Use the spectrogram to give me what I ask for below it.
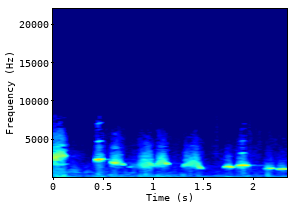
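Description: Feeble whistling through crooked, bent front teeth: many short, breathy puffs carry thin tonal notes that break off unevenly, sounding airy and weak rather than clear.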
